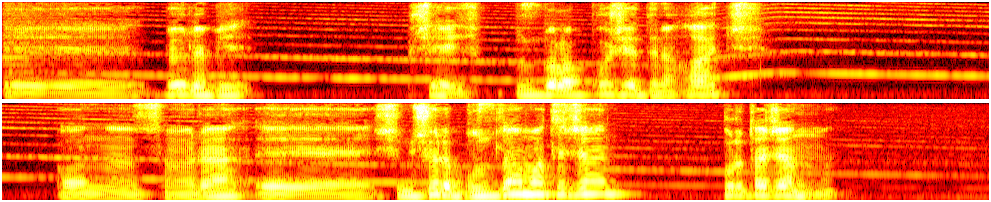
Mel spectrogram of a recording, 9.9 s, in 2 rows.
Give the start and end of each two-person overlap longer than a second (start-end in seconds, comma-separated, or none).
none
